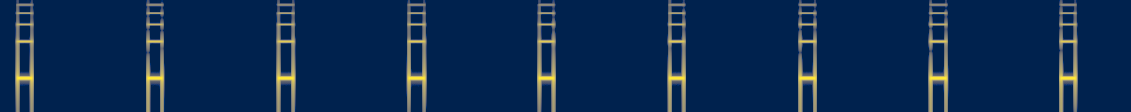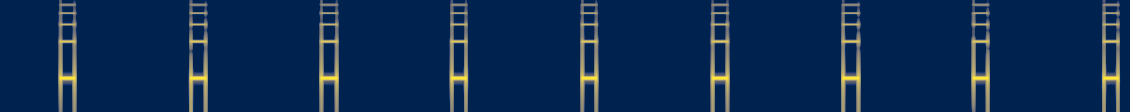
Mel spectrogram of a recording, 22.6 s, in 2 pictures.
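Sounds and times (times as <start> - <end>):
heart rate monitor beeps: 0.1 - 0.4, 1.5 - 1.7, 2.8 - 3.0, 4.1 - 4.3, 5.4 - 5.6, 6.7 - 6.9, 8.0 - 8.2, 9.3 - 9.5, 10.6 - 10.8, 11.9 - 12.1, 13.2 - 13.4, 14.5 - 14.7, 15.8 - 16.0, 17.1 - 17.3, 18.4 - 18.6, 19.7 - 20.0, 21.0 - 21.2, 22.4 - 22.6.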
